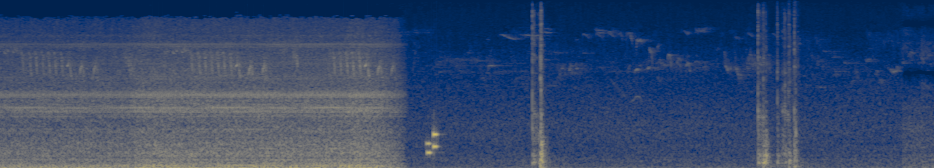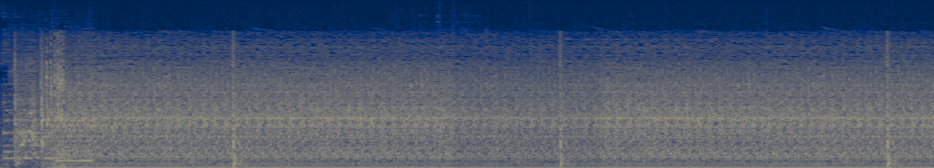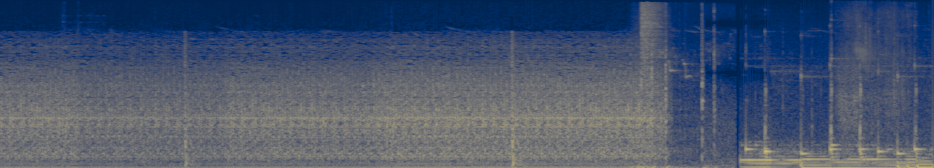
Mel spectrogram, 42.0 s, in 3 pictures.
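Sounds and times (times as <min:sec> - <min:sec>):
tractor engine idling: 0:14.1 - 0:38.4.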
